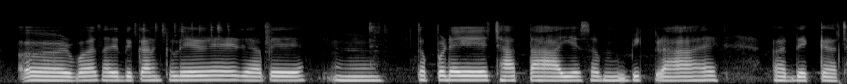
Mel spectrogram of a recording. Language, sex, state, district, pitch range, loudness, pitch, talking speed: Hindi, female, Bihar, Begusarai, 185-195 Hz, -15 LUFS, 190 Hz, 165 wpm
